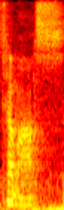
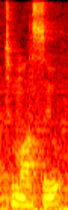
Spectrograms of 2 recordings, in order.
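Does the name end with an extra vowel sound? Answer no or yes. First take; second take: no; yes. First: The name ends without a final vowel. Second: The name ends with an extra final vowel. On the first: "I guess it'd be just Tomas" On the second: "instead of Tomasu"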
